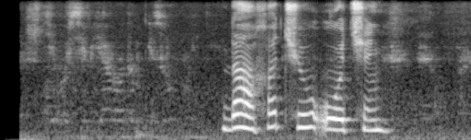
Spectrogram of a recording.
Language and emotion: Russian, neutral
